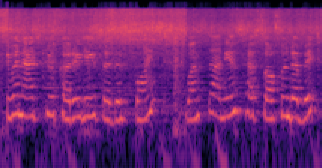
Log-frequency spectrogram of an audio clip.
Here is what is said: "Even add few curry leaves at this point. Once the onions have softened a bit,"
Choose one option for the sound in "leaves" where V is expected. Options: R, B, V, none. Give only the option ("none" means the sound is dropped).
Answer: none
